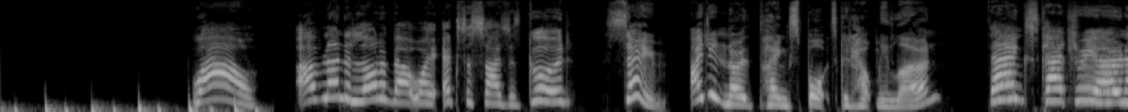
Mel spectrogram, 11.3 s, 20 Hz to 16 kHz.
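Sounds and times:
rapid heartbeat thumping: 0.0 - 2.8
speech: 3.2 - 11.2.

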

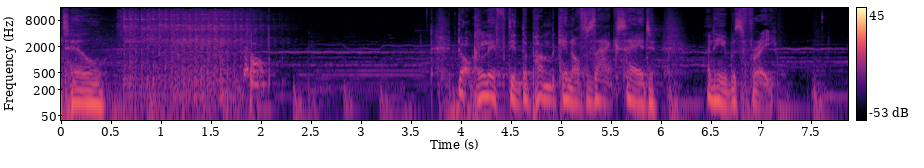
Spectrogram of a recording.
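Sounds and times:
speech: 0.1 - 0.6, 4.0 - 7.3
power tool grinding with rattling buzz: 0.6 - 2.2.

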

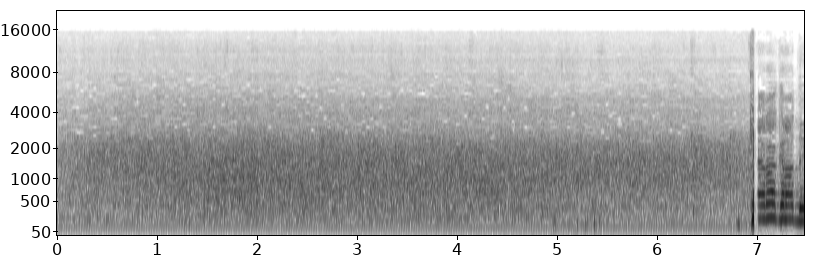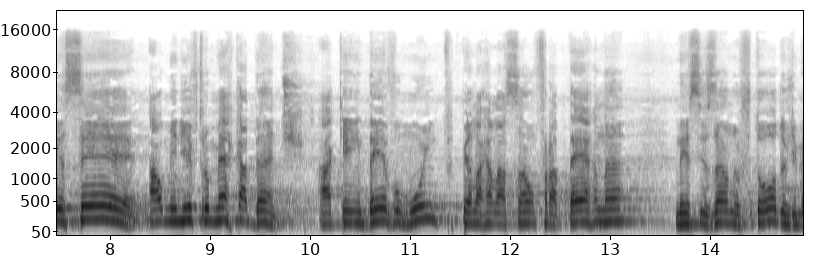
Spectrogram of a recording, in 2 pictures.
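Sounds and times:
large crowd applauding: 0.0 - 7.0
speech: 7.0 - 14.9.

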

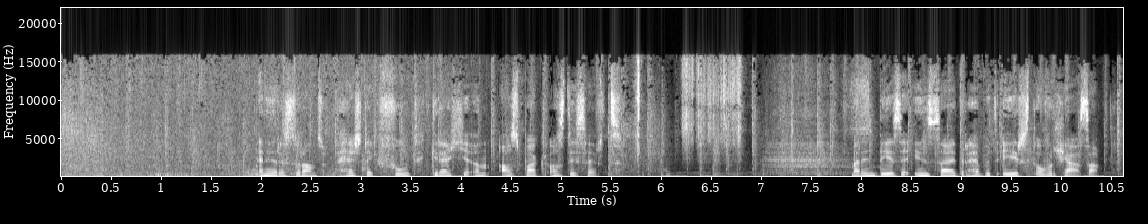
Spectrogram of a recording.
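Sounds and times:
heavy rain: 0.0 - 4.2
deep rolling thunder: 0.0 - 4.4
speech: 2.0 - 5.7, 7.9 - 10.5.

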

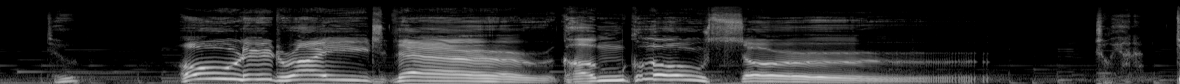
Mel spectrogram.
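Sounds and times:
speech: 0.5 - 0.9, 1.8 - 9.0
voice imitating a monster creature's growl: 4.4 - 5.9, 6.7 - 10.0.

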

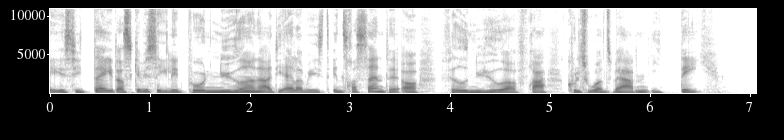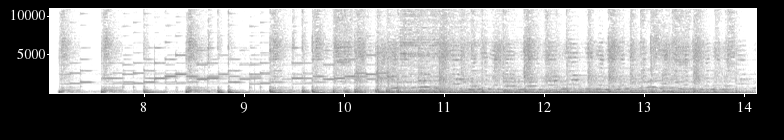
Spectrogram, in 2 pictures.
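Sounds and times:
speech: 0.0 - 7.3
bright fast chiptune meme song melody with electronic beeps and pulsing beat: 7.2 - 13.4.

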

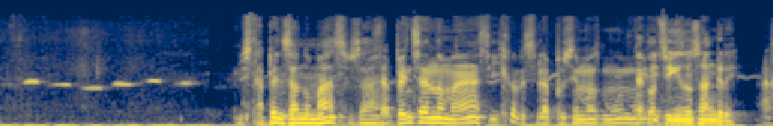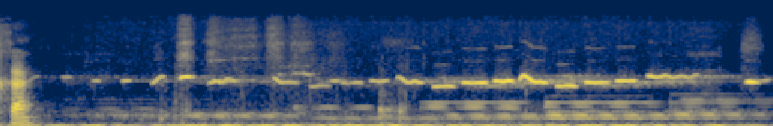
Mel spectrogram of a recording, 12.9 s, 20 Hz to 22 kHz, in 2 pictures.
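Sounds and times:
person whistling a wavering melody: 0.0 - 1.9, 6.2 - 12.8
speech: 2.0 - 6.8
music with sustained tones and a low bass pulse: 5.6 - 12.8.

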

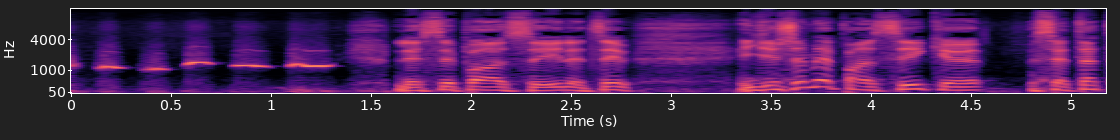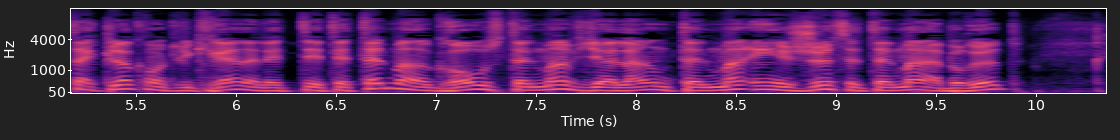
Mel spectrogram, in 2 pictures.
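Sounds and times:
person whistling a short nonchalant tune: 0.0 - 1.4
speech: 1.6 - 10.3.

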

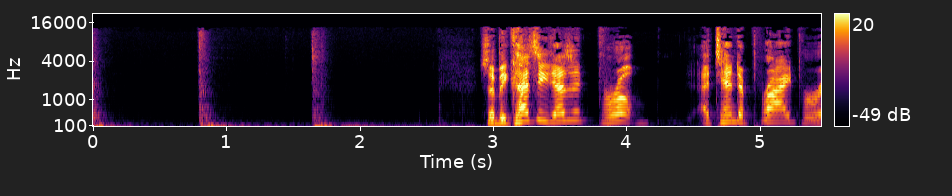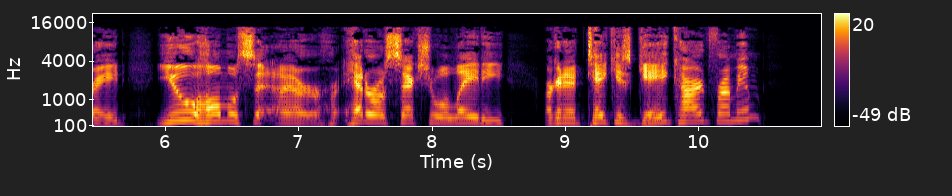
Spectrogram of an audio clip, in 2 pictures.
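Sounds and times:
head banging against a hard surface: 0.0 - 2.2
speech: 2.9 - 10.5.

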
